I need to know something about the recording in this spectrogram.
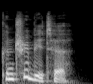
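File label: "contributor", British English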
